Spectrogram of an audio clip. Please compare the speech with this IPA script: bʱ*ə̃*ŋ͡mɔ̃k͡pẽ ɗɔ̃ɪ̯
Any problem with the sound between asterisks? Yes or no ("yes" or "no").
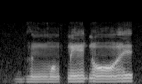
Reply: no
